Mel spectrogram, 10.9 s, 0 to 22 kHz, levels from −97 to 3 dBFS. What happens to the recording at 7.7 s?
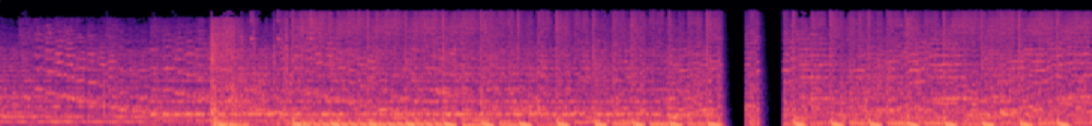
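At 7.7 s the sound hits a call audio freeze, lasting from 7.58 to 7.84 s. Packets were likely held up in transit until the jitter buffer ran dry, so the receiver stretched the last sound into a fading buzz or hiss for roughly the first half, then about 120 ms of silence. Playback resumes exactly where it stopped, losing nothing but arriving about 0.24 s late. On a spectrogram this shows as a smeared, decaying band followed by a blank column. On the waveform it appears as a shrinking repetitive pattern that becomes a flat line.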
